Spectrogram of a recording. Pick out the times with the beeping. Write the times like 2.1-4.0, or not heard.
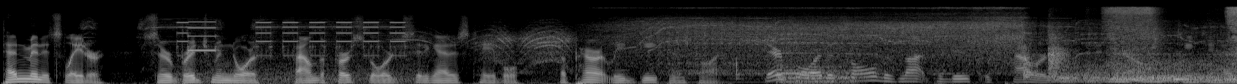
1.8-4.3, 7.8-8.7.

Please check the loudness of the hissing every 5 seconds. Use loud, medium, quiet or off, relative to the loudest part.
off, medium, loud.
